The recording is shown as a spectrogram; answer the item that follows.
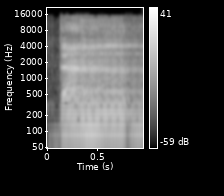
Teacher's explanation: یہ نون تنوین کا اخفا ہے مع الغنہ، باریک اخفا ہے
